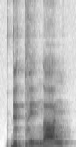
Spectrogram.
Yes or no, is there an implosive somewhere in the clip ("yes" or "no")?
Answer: yes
